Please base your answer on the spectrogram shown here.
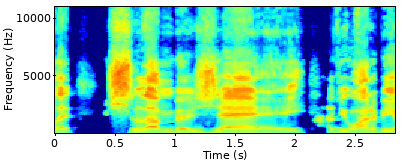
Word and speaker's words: Schlumberger: So, listen, no, JB, no, it's actually pronounced Schlumberger.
